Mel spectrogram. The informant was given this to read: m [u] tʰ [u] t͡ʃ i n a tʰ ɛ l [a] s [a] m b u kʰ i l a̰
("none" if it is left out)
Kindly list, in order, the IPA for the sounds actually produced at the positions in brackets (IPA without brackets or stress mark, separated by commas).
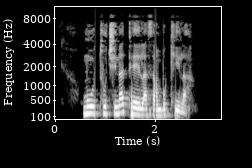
u, u, a, a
